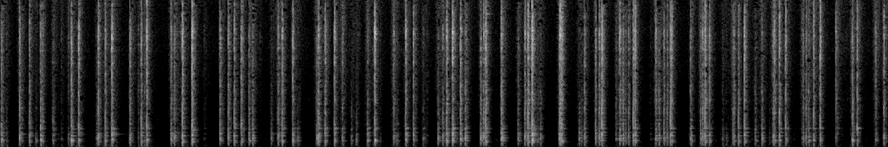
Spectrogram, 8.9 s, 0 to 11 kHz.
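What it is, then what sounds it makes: Metal gum tin. Fingertips and painted nails tap the top edge of a hollow, rectangular metal Wrigley's gum tin turned upside down. About fifty quick, light taps come in uneven clusters. Each is a short, dry metallic tick with a ringing tone around 516 Hz that dies out almost at once.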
